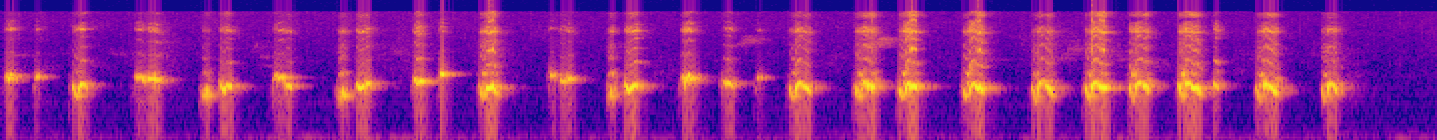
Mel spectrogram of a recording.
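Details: Lively trucukan (yellow-vented bulbul) ropel song for coaxing untrained birds into singing: loud, rich, slurred chirps, at first spaced, then speeding into a steady run of rapid, bright notes.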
